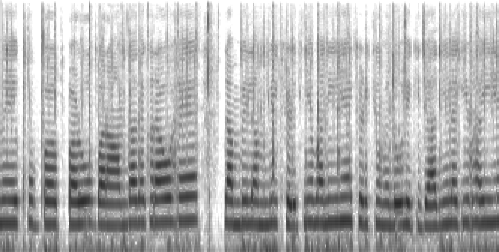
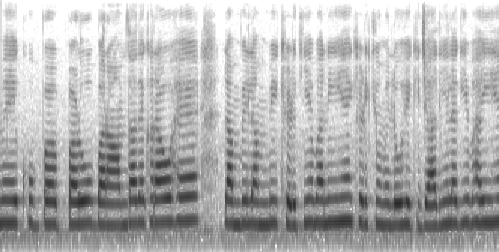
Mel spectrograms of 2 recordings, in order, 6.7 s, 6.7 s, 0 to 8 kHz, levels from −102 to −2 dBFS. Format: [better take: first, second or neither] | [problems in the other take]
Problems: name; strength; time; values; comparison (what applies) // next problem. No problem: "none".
second | noise reduction (neural mask model RNNoise)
